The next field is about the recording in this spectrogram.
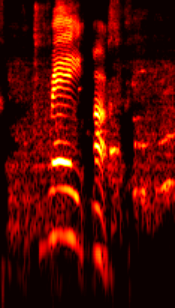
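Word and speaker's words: רֵיחַ: If you have a chet with a patach at the end of a word, you say ach, ho-ach, mo-ach, re-ach, no-ach, si-ach, echo-ach.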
